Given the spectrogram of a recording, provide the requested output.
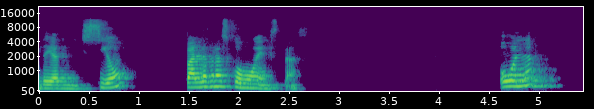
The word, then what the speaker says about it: hola: al momento de pronunciar, recuerden que la H es muda. Hola, hola. ¿Sonaron igual? ¿Sí o no? Olvidándose de la H, ¿suena igual? ¿Sí o no? Hola, hola. Si tiene el mismo sonido o la misma escritura,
